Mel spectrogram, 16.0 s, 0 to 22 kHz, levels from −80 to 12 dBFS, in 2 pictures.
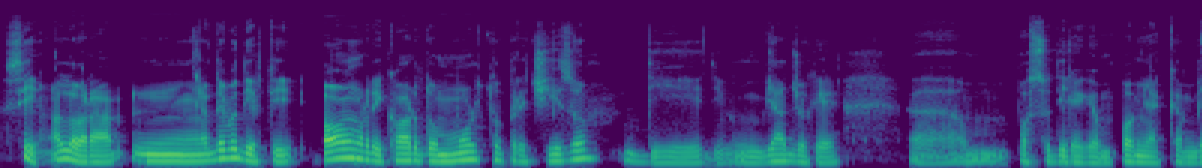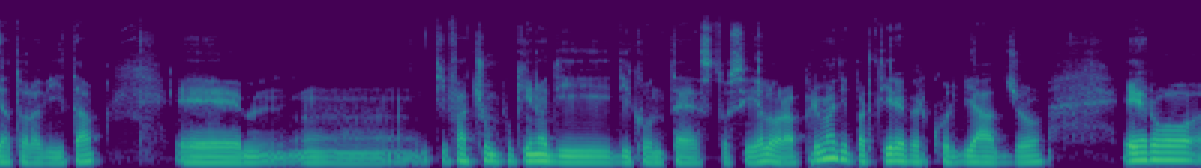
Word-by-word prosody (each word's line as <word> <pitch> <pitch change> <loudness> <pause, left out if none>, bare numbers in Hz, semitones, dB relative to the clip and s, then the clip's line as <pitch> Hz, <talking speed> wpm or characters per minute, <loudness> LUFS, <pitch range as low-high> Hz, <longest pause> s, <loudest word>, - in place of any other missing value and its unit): Sì, - - +1
allora, 105 0 +5
mhmm, 120 -1 +5
devo 165 +6 +5
dirti, 115 -7 +2 0.2
ho 145 +3 +10
un 170 -2 +7
ricordo 125 -1 +3
molto 140 +4 +3
preciso 120 +7 -1
di 95 -5 -5
di - - -8
un 95 +1 -4
viaggio 115 +1 0
che, 95 0 -4 0.5
uhm, - - -7
posso - - -3
dire 105 -2 -1
che 100 - -3
un 95 - -3
po' 110 +3 +1
mi 105 - +2
ha 95 - -3
cambiato 100 0 -5
la 95 - -6
vita, 95 +6 -5 0.5
ehm, 95 -2 -5
ti - - -12
faccio 120 +1 -4
un 120 - -1
pochino 120 +2 0
di 100 -3 -2
di 100 0 -6
contesto, 95 -1 -7
sì. 95 +2 -6
Allora, 105 -5 0
prima 135 - 0
di 155 -4 0
partire 120 0 -1
per 105 -1 -6
quel 105 -3 -7
viaggio 100 0 -4 0.5
ero 140 0 +2
105 Hz, 160 wpm, -21 LUFS, 95-120 Hz, 0.5 s, ho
